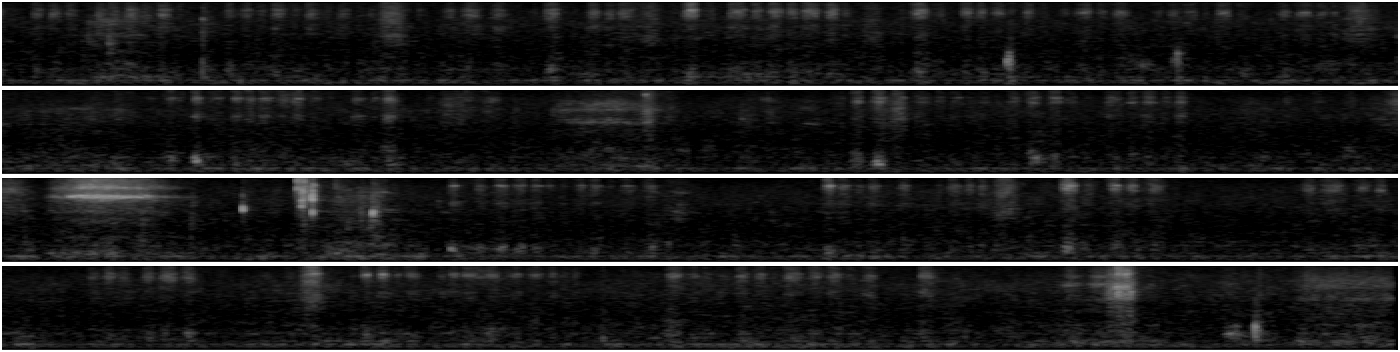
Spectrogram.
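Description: Near silence: faint room tone with scattered soft clicks and scratches, a short hiss about fourteen seconds in, then a sharp click.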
